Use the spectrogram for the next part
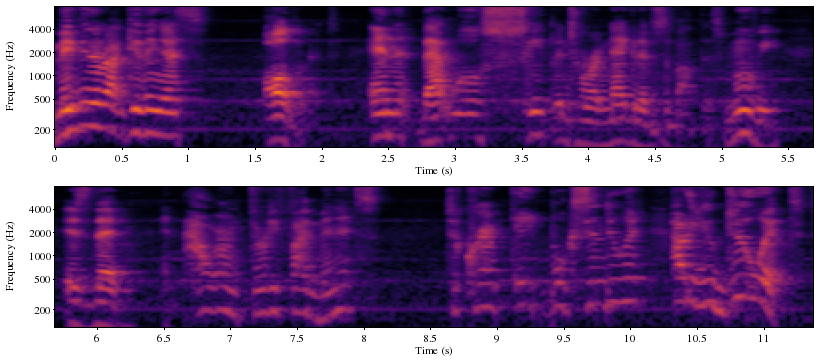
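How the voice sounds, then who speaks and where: A man's voice: fairly high pitch, normal speed. A man hosting a casual film review, talking emphatically and with enthusiasm. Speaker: host of a film review show. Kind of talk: casual movie review chat. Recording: roomy echo, faint background noise.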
